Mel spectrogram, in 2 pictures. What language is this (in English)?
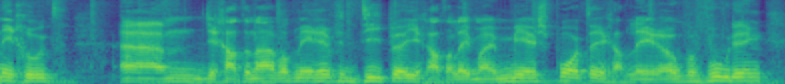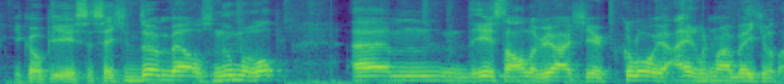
Dutch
